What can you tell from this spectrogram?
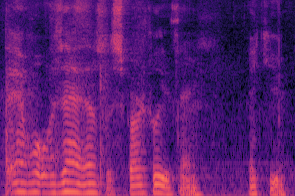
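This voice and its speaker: A man's voice: medium pitch, normal speed, vocal fry, darkish tone. A young man with a mid-range voice talks casually and in slang as he hosts a livestream. He is in a home kitchen, picked up by a phone with faint noise around him. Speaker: livestream host. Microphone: phone propped at varying distance.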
